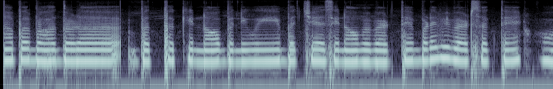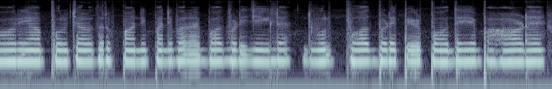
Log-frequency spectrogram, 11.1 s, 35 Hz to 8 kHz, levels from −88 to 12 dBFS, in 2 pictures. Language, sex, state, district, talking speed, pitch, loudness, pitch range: Hindi, female, Bihar, Bhagalpur, 205 wpm, 190 Hz, -14 LUFS, 190-195 Hz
